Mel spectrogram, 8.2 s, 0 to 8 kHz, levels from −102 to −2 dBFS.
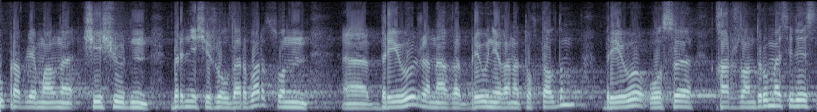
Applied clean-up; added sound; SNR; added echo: none; none; none; none.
